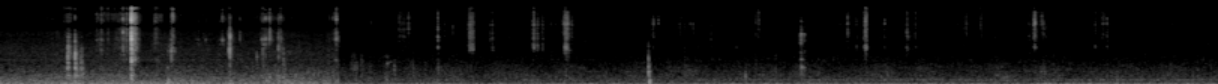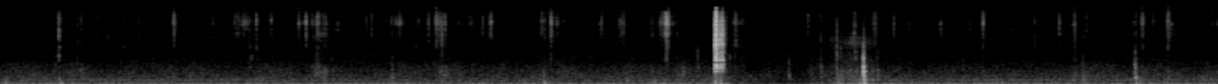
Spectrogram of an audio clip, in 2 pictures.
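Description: Faint, scattered clicks and ticks of fine copper wire being woven by hand around a bundle of thicker copper wires, with one sharper click near the end.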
